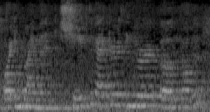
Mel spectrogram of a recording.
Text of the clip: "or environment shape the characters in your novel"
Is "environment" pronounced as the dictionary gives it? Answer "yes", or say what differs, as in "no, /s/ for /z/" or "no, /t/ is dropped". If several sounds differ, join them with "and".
no, /ɹ/ is dropped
